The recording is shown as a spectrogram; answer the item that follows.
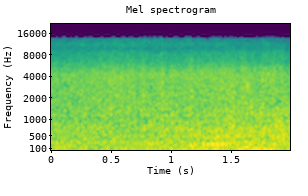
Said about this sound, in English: Downstairs on the laboratory deck, a hatch is open to the cold ocean, where chunks of broken-off glacier ice float by and seagulls glide silently overhead.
